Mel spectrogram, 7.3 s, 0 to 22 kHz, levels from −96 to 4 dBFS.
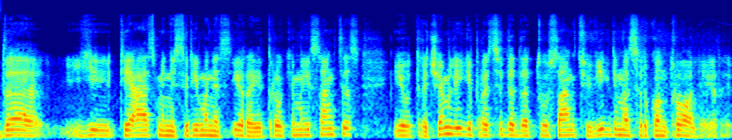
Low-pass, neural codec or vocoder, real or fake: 14.4 kHz; none; real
